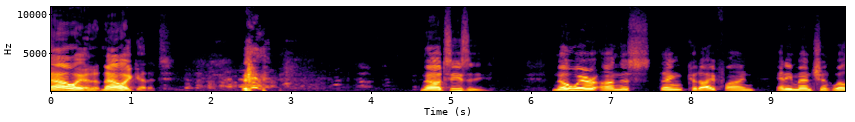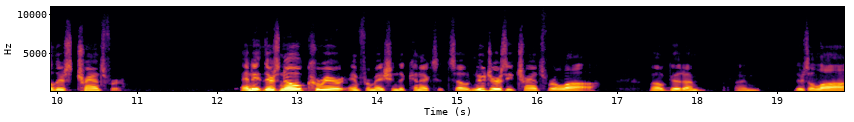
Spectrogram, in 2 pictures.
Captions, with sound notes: Okay now I get it. (laughter) No, it's easy. Nowhere on this thing could I find any mention, well, there's transfer. There's no career information that connects it. So, New Jersey transfer law. Well good, there's a law.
